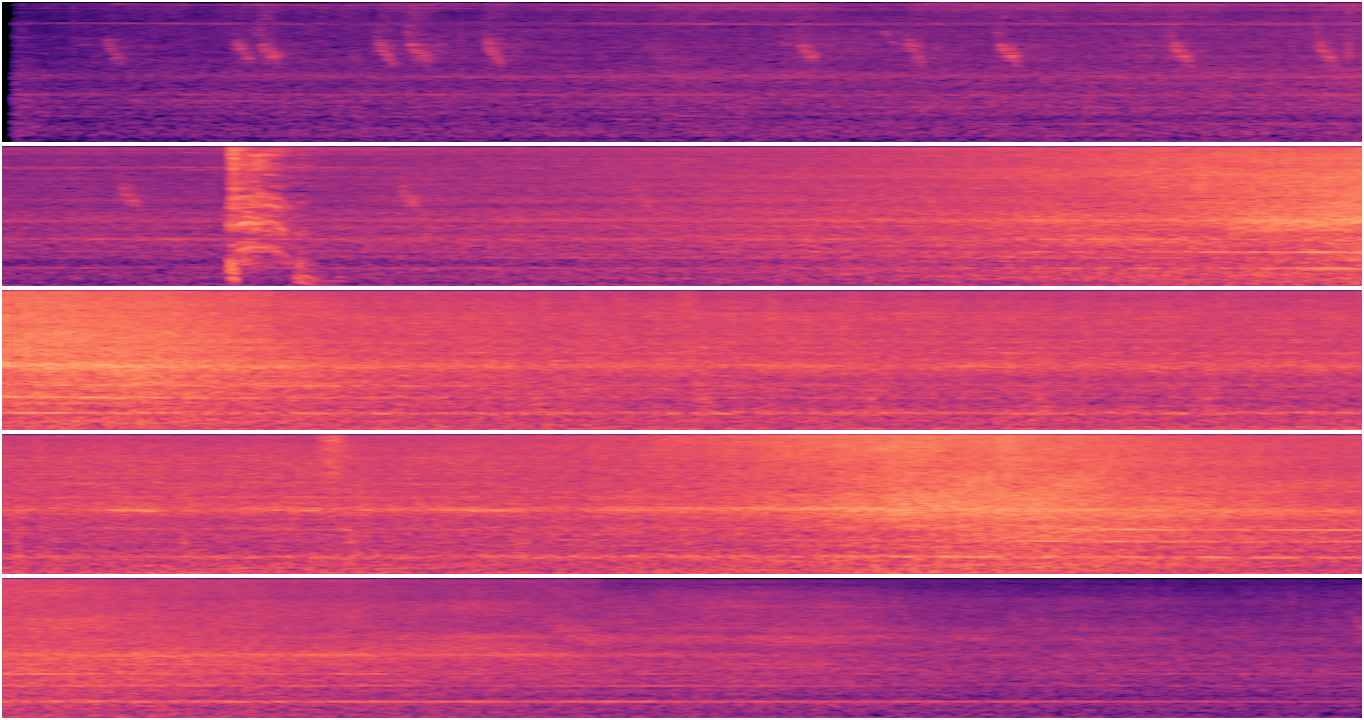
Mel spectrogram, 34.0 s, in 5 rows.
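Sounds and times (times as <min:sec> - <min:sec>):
high-speed train passing: 0:00.1 - 0:34.0.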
